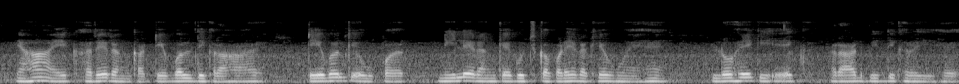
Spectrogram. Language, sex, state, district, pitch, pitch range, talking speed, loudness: Hindi, female, Bihar, Darbhanga, 145 Hz, 135-150 Hz, 175 wpm, -16 LUFS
